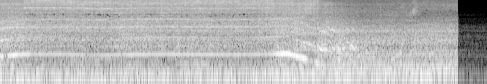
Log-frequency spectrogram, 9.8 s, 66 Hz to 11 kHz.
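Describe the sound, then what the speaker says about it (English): A woodworking dust-collection vacuum drawing through a 4-inch pickup on a router gives a loud steady roar and whistle that then winds down in pitch, finally cutting to silence at the end. "So let me go ahead and turn the vac on"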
